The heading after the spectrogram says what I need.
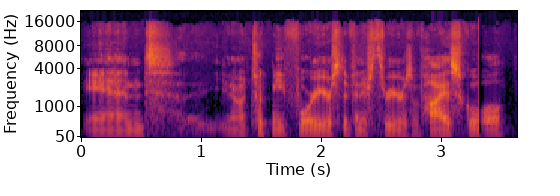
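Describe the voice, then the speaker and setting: A man in his thirties tells his story as an interview guest, talking in a frank, lively way. His voice sits low, and the sound is dry and close. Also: normal speed, dry recording. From Canada. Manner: frank and lively, full of fillers and restarts. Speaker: counselor and psychotherapist, interview guest.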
